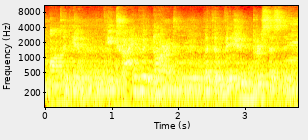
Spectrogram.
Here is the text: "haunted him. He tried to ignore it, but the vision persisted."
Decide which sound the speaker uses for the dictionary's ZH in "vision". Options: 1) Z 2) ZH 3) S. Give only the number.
2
